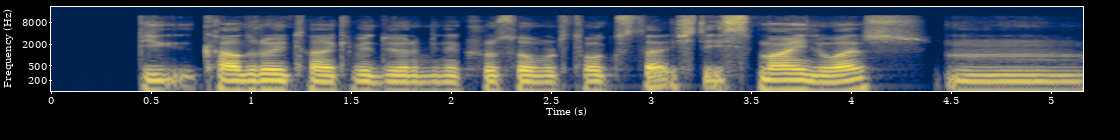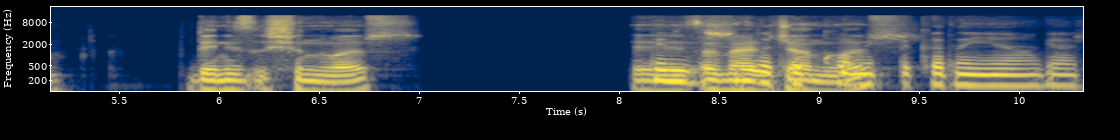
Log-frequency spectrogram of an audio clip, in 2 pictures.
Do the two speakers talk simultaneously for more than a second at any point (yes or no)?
yes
